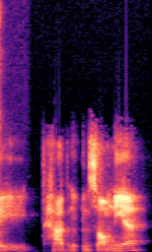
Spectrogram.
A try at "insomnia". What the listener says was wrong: Insomnia, good.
